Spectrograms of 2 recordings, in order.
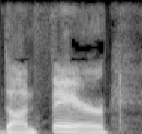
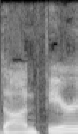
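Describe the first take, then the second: First: The surname rhymes with the word fair. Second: The surname rhymes with the word fear. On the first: The speaker thinks he is a good guy. "If you think he's a good guy, his name's Don Fair" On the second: The speaker is afraid of him. "If you're afraid of him, I guess his name's Don Fear"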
